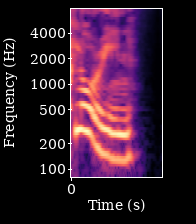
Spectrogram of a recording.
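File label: "chlorine", English, British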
